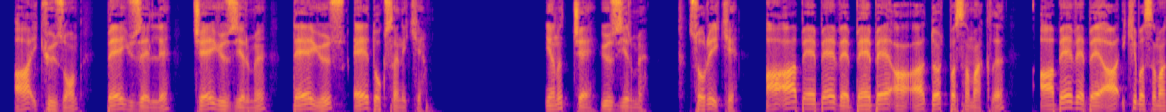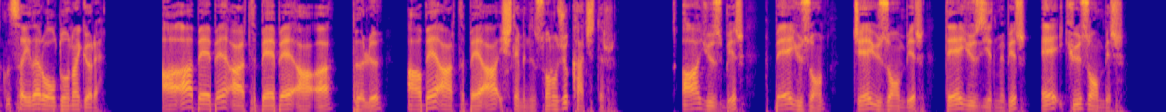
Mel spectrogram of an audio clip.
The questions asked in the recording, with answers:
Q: AABB artı BBAA bölü AB artı BA işleminin sonucu kaçtır?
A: Yanıt A 101.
